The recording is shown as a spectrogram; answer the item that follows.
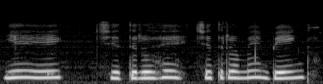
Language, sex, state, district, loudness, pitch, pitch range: Hindi, male, Madhya Pradesh, Bhopal, -15 LUFS, 305 Hz, 290-315 Hz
